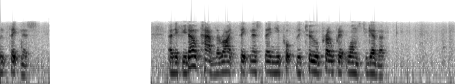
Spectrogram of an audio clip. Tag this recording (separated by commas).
Speech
